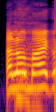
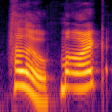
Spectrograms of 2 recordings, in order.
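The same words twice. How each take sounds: First: Mock accented tech-support greeting, H dropped; put-on accent without the H; imitated accent. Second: Imitated supervisor's accent, only slipping out; polished greeting with a trace of accent; mock professional accent, H pronounced; slight professional accent. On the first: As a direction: imitate a call-centre agent's accent. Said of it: "she found her H". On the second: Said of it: "professional accent where you just hear it, uh, uh, very occasionally".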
